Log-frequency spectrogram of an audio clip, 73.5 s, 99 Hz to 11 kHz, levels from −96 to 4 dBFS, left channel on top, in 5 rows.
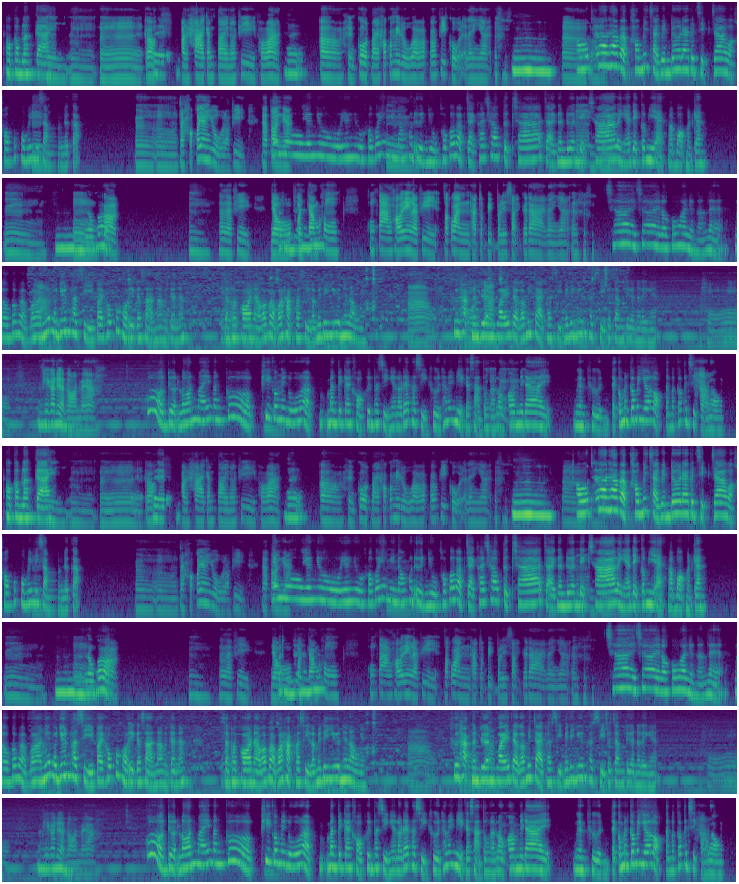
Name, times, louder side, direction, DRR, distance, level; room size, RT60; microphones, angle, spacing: voice 1, 0.1-1.1 2.6-2.7 3.0-3.2 5.7-6.1 10.2-11.1 11.5-16.3 20.1-28.8 30.5-31.6 35.0-35.9 41.5-48.1 48.6-51.4 53.1-57.2 59.5-60.1 61.7-69.8 70.2-73.2, right 3 dB, 35° right, 0.4 m, -31 dB
voice 2, 0.9-5.6 6.3-10.2 11.2-12.0 15.3-15.6 17.4-20.5 22.4-23.0 26.2-27.1 29.4-30.3 30.8-31.7 33.1-36.5 36.8-41.2 44.7-45.2 48.5-49.3 52.2-52.9 53.4-54.0 55.5-56.0 58.0-59.2 59.5-60.9 64.0-64.4 68.5-69.3 72.6-73.0, left 7 dB, 70° left, 0.4 m, -39 dB
sound 1, 44.6-56.7, left 3 dB, 90° left, 1.1 m, -47 dB
sound 2, 45.0-62.1, left 1 dB, 20° right, 2.6 m, -52 dB
4.4 x 2.8 x 2.8 m
head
